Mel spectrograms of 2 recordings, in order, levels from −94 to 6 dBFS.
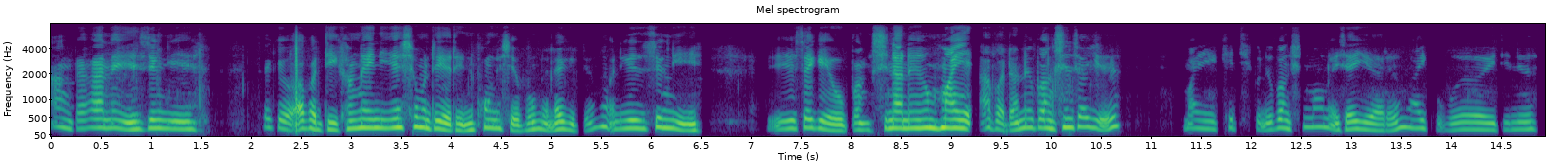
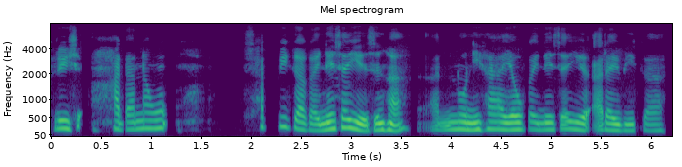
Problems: none marked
